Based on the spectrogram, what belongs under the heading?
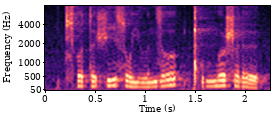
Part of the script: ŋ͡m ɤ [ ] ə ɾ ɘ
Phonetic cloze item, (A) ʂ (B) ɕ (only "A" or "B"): A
